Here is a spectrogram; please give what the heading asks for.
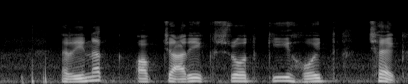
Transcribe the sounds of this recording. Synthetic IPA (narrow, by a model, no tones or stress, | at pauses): ɾɪnək̚ɔːp̚t͡ʃaːɾikʃɾoːt̪kiɦoːt̪ | t͡ʃʰɛːk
